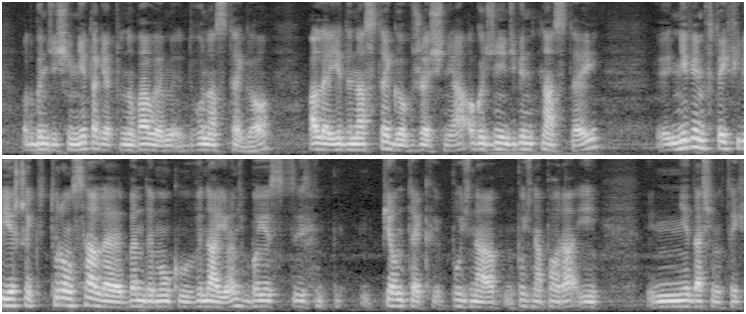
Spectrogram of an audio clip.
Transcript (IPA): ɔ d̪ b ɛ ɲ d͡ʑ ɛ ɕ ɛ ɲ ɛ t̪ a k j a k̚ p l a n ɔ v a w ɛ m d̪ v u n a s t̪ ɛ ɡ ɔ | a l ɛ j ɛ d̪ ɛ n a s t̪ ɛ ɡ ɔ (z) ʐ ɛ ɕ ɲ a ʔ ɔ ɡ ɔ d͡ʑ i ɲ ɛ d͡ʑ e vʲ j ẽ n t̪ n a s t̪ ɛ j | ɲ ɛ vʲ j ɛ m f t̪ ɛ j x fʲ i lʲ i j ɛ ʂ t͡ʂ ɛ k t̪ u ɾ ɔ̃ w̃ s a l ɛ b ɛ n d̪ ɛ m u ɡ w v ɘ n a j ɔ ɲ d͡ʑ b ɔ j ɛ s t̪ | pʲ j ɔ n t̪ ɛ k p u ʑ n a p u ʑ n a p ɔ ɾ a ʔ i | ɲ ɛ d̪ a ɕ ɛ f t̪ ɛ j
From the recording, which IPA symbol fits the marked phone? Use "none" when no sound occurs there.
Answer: v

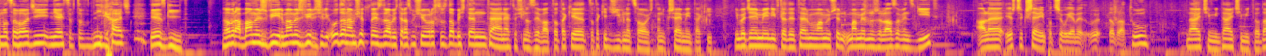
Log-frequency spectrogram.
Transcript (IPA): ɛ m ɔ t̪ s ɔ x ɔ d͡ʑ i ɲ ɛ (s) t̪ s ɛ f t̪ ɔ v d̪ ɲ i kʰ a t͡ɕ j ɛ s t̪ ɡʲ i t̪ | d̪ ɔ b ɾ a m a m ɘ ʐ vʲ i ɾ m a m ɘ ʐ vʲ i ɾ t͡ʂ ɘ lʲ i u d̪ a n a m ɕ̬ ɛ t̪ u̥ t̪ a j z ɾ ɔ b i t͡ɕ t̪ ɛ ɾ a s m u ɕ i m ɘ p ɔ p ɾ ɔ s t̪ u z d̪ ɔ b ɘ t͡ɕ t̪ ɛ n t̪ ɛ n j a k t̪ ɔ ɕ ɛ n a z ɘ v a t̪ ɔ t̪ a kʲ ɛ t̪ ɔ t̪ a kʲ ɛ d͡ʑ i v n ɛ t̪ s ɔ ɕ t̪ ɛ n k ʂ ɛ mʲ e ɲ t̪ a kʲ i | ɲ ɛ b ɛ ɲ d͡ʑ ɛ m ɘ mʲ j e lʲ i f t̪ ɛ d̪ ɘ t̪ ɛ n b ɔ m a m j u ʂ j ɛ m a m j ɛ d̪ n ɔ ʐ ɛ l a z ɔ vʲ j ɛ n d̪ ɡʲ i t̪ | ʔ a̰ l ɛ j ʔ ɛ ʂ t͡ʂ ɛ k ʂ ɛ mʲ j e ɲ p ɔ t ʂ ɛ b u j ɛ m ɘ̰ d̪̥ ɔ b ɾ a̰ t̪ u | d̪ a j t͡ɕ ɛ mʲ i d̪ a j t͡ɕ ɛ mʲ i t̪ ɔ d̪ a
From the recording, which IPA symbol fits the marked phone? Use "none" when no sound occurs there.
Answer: x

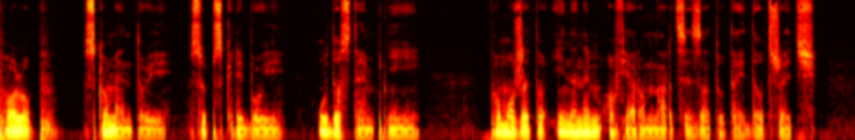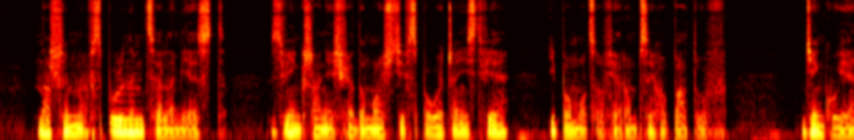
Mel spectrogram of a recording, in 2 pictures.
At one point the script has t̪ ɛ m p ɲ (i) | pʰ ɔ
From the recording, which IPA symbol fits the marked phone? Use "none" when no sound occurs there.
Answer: i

